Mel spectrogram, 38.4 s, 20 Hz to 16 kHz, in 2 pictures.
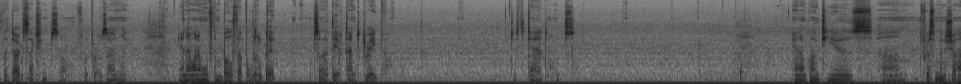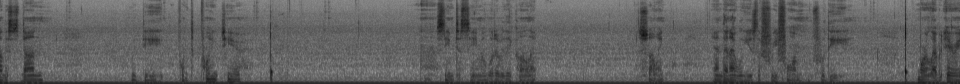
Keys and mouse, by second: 0.2 right click, 2.1 click, 6.2 click, 7.9 shift+click, 9.3 click, 11.7 ctrl+z, 12.5 click, 13.6 click, 19.5 click, 32.4 click.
